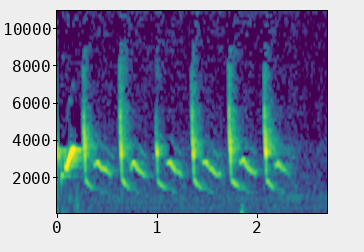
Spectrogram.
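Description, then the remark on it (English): A single northern cardinal repeats a clear, bright down-slurred whistle about seven times in a quick, even series against an otherwise quiet background, recorded at a spot in Florida in 2017. “Instead of 30 birds counted from 9 species, only 2 species of birds were counted that day, 2 common nighthawks and 1 northern cardinal.”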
